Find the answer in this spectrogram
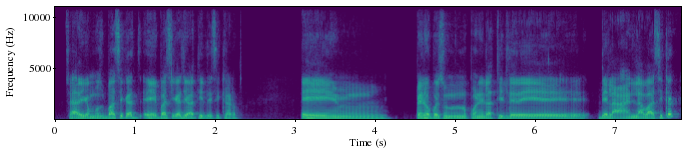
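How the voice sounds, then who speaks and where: A man teaching an online class, explaining step by step with many restarts and self-corrections. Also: mid-range voice.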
